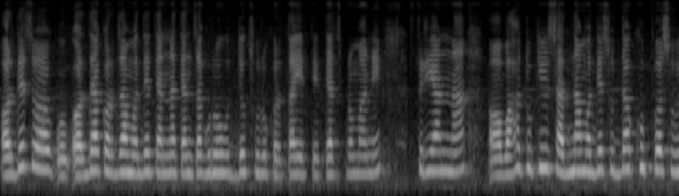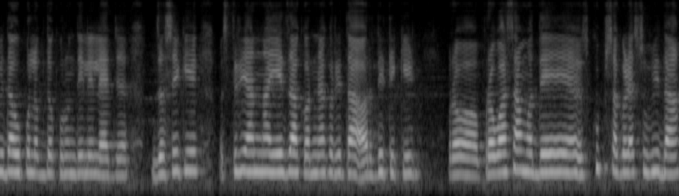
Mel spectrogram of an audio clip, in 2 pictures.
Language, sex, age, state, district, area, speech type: Marathi, female, 30-45, Maharashtra, Amravati, urban, spontaneous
